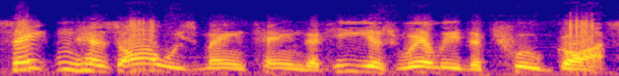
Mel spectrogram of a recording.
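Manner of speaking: ordinary talk, nothing marked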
